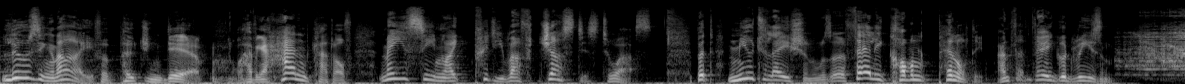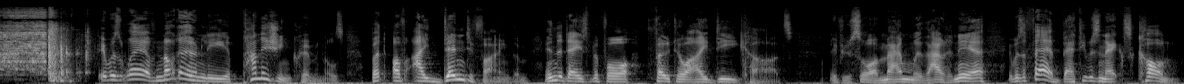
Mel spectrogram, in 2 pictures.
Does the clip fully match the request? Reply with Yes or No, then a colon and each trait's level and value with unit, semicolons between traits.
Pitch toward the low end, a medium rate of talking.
No: medium, 145 Hz; average, 175 wpm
